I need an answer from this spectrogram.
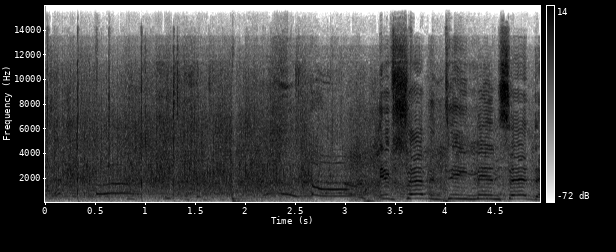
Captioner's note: applause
